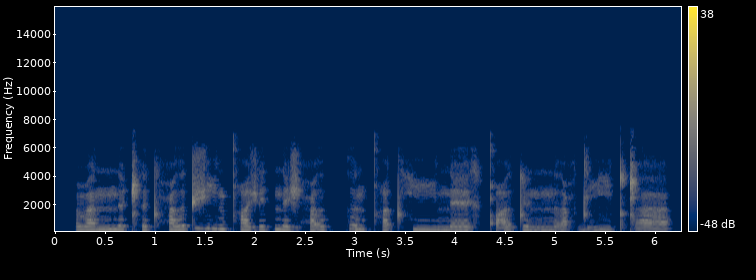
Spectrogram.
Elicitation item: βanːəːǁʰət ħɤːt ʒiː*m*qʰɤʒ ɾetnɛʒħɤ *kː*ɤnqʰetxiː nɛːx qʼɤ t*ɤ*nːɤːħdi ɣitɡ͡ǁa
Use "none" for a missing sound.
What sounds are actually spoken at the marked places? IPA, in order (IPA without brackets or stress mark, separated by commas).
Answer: n, kː, ɵ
